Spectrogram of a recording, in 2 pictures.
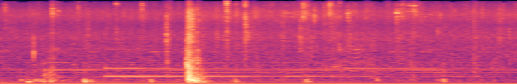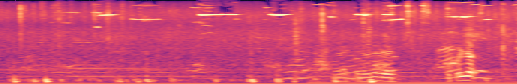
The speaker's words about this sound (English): We made our break back for the house just as it started to hail, the ice balls clattering all around us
